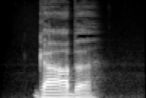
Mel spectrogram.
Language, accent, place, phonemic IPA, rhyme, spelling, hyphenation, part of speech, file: German, Germany, Berlin, /ˈɡaːbə/, -aːbə, Gabe, Ga‧be, noun, De-Gabe.ogg
- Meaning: 1. gift, present, donation, alms 2. administration, dose (act of giving medication)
